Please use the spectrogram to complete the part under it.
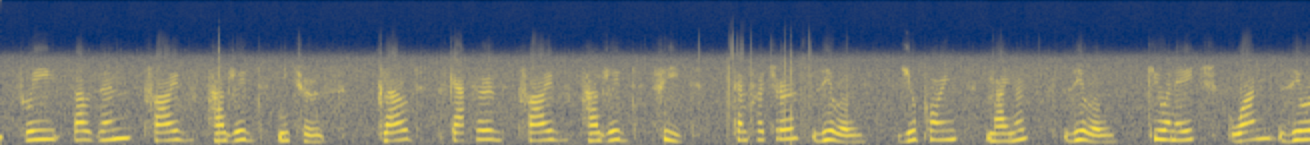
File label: AM Lugano Volmet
